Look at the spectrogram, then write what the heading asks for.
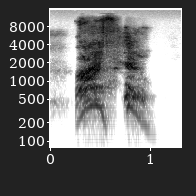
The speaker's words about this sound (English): Bless you.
